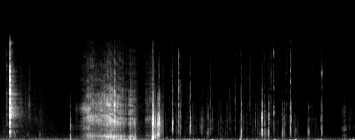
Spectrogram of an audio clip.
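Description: A short rustling scrape of plastic keycap trays being handled, then a run of small sharp clicks as GMK keycaps are pressed one by one onto Cherry MX Black switch stems.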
